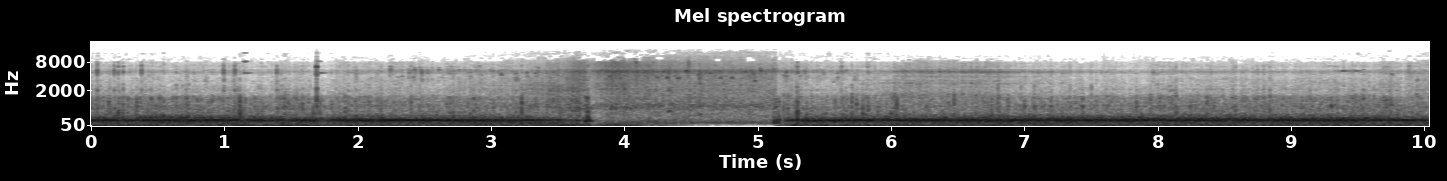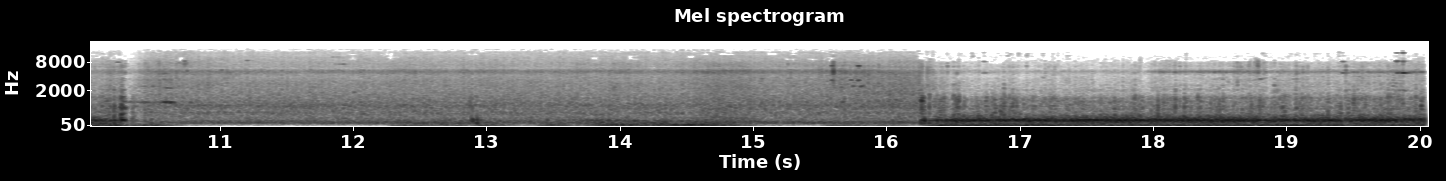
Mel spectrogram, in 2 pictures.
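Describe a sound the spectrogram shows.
Wind rumbles loudly against the microphone, dropping away at times.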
